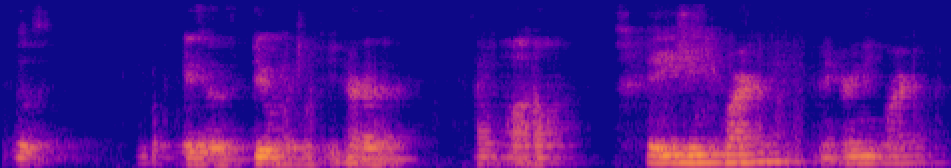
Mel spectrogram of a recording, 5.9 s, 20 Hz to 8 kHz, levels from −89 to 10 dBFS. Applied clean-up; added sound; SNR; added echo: neural mask model DeepFilterNet 3.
